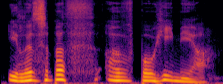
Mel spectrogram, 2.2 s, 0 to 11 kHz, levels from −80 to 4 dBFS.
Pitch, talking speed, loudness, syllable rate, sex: 140 Hz, 80 wpm, -16 LUFS, 4.1 syllables/s, male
